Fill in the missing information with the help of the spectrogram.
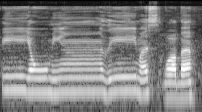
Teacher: यहाँ पर दो ज़ेर की तनवीन, तनवीन के बाद देखा ना हरूफ़ हल्की हलक़ी में से कोई हरफ, ना हरूफ़ यरमलून में से कोई हरफ है, ना ही बा है, ना ही अलिफ है, इसलिए यहाँ पर हमने इख्फ़ा किया। गुन्ना करते हुए एक अलिफ के बराबर गुन्ना की मिक़दार को नाक में ठहरा कर तनवीन की आवाज़ को छुपा कर हमने अदा किया।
